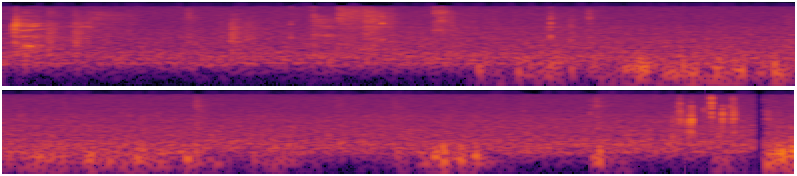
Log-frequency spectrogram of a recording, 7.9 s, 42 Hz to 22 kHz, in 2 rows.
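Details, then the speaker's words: 1995 NuTone Decorator ceiling fan on high, slight bearing noise after install has since gone away with use: soft even whoosh, faint low hum, no rubbing or ticking, very quiet. Normal running. "this thing runs great and I'll demonstrate that just a second I gotta turn that one off so we can hear it I'm gonna go up to high thank you it is very quiet"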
